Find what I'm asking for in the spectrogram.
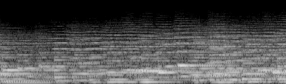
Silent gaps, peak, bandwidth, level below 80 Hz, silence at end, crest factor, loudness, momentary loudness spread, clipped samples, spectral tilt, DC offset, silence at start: none; -2 dBFS; 12 kHz; -44 dBFS; 0 s; 14 dB; -16 LUFS; 6 LU; under 0.1%; -6.5 dB/octave; under 0.1%; 0 s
